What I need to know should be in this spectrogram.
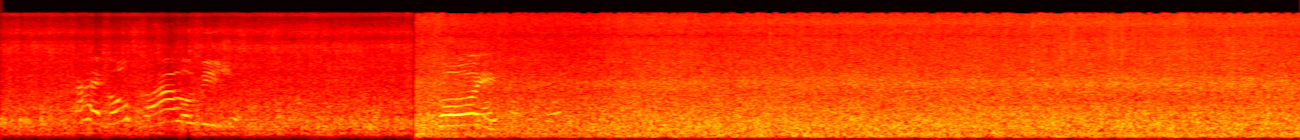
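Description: Heavy rain pours outdoors.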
